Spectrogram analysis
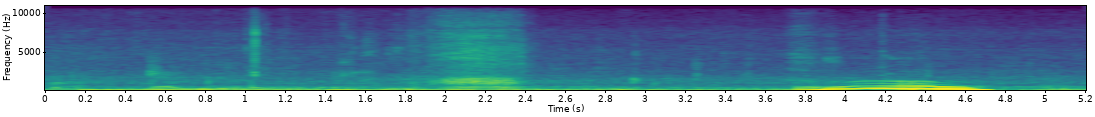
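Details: Fierce, grumpy stray female cat ready to attack lets out a single short arched meow near the end, rising then falling. Earlier, faint rustling, a low hum and a brief burst of broadband noise.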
